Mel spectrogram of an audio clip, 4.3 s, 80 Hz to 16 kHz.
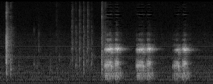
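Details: Frogs from a sample sound file bundled with Sound Blaster Vox kit software, played back on an old computer: three harsh, buzzy croaks about 0.7 seconds apart, preceded by faint keyboard clicks.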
